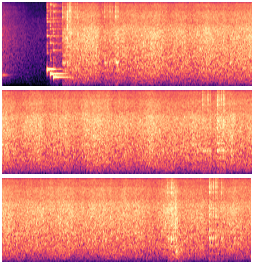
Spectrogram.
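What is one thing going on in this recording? A small sailboat rushes through open water.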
